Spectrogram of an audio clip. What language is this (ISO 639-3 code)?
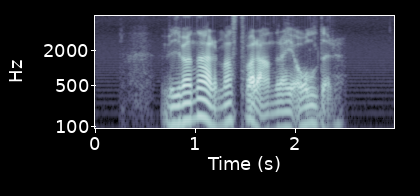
swe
